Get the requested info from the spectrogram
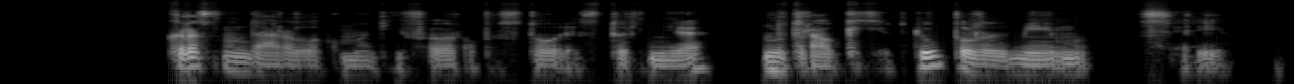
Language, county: Lithuanian, Vilnius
